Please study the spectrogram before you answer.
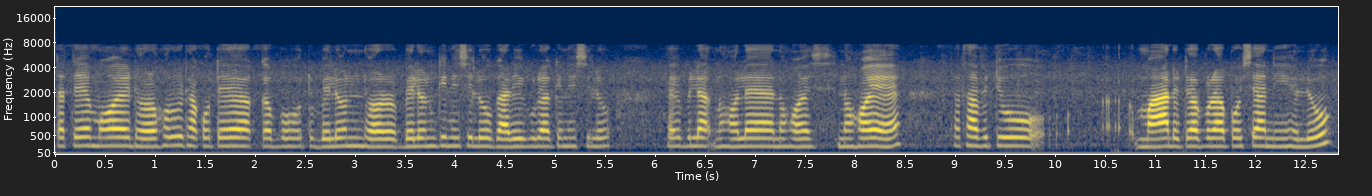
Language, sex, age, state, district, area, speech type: Assamese, female, 60+, Assam, Darrang, rural, spontaneous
